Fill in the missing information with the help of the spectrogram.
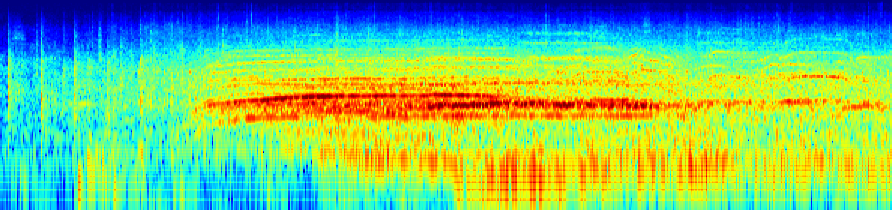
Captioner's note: cheers and applause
